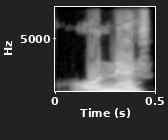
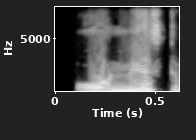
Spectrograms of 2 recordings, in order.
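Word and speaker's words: honest: क्या होता है कि एच साइलेंट होता, होनेस्ट नहीं पढ़ा जाता इस वर्ड को, ओनेस्ट पढ़ा जाता, ओनेस्ट, इसलिए राम इज एन ओनेस्ट बॉय, इसीलिए यहाँ ए एन का प्रयोग हुआ।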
